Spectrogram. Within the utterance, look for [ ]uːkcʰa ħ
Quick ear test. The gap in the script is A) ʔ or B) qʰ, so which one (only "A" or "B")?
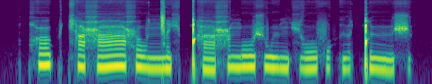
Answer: B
